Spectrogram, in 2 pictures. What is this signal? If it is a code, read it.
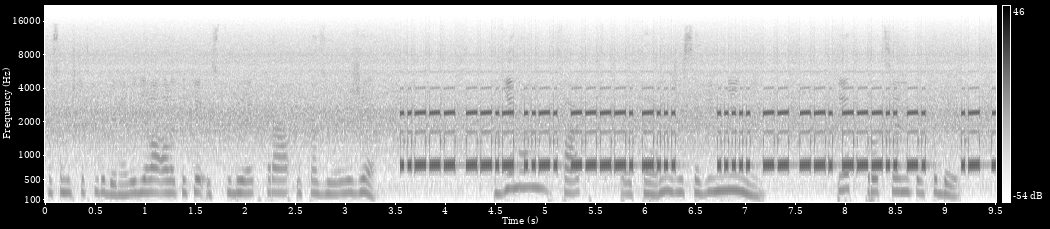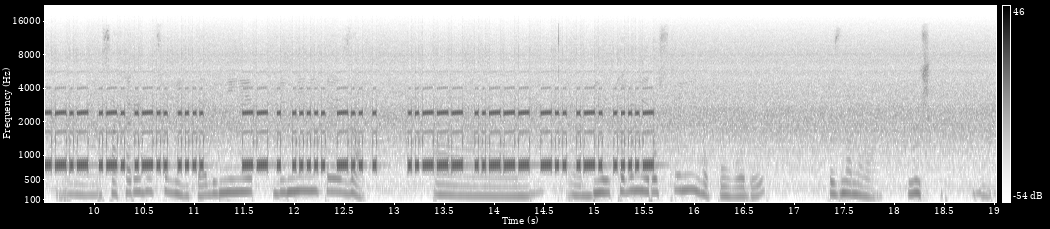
Morse code, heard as a keyed tone, hand-sent with a paddle, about 33 wpm, 810 Hz, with speech in Czech. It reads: 2QF9B 5MG8N AQRLH ME5DE 22DR4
